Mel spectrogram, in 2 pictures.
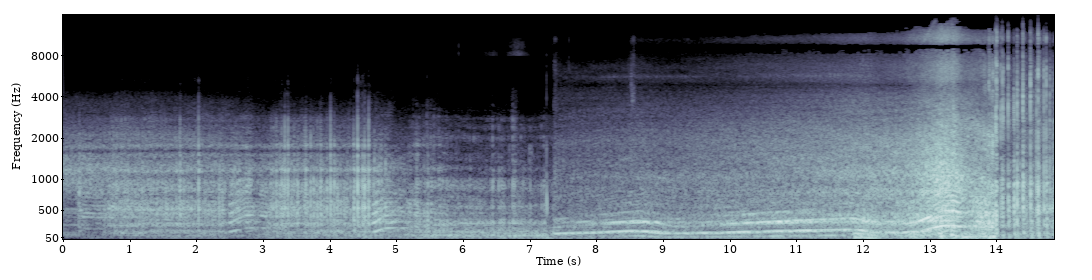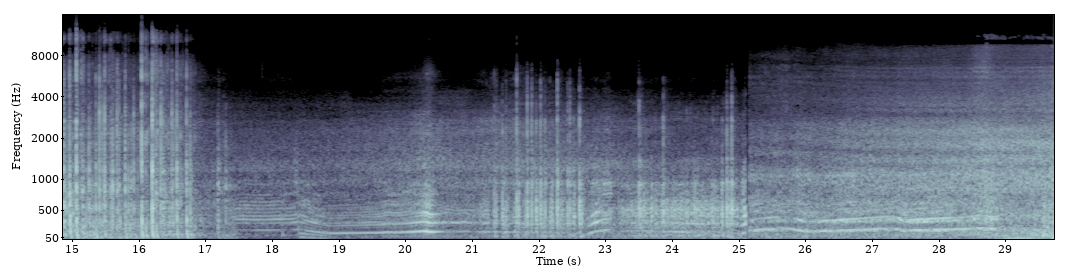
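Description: Tuned BMW M240i's turbocharged straight-six accelerating hard through several upshifts, its pitch climbing and dropping back at each shift. It is loudest about halfway, where a rapid burst of exhaust pops and crackles comes as it passes, then it dies away briefly and a second hard run follows with more shifts and scattered crackles.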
